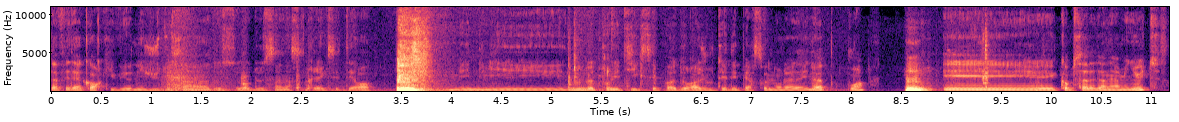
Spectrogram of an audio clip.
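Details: Adult male speaker, French; normal voice.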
